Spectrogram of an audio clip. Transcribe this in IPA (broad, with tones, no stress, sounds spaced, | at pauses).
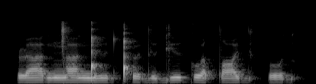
ɭ aː˦ d ŋ͡ǀ a˦ ŋ͡ǃ ɨː˧ d ǃʰ ɵ˧ d ɨ˧ ɡʲ ɨː˦ k o˦˨ d tˤ ɨː˦ d | o˧ d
